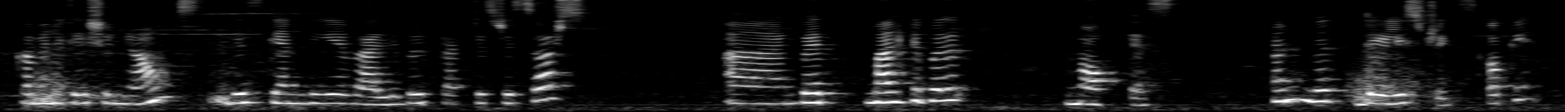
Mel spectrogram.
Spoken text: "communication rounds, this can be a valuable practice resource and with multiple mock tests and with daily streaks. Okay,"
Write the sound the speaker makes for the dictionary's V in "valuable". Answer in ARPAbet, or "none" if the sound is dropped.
V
